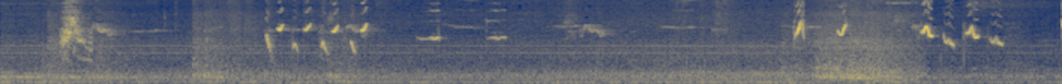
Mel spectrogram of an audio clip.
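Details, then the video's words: A caged greater green leafbird delivers a varied song filled with 'isian siklon' mimicry: sharp chips, short slurred whistles and twittering bursts, with brief pauses between phrases and a soft background hum. "BURUNG CUCAK IJO GACOR ISIAN SIKLON"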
